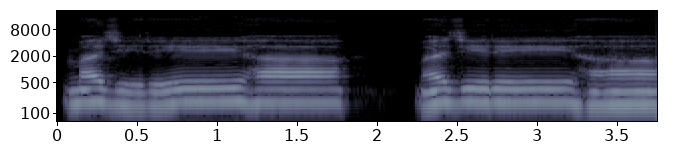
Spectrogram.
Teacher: مجریہا کی رو کو قطرے اور سویرے کی طرح باریک پڑھیں گے۔ یعنی اب وہ والی بات آپ لوگوں کی سمجھ میں آ گئی ہوگی جو میں نے شروع میں بیان کیا کہ مجریحہ کا مطلب ہوتا ہے زبر اور زیر کے درمیان پڑھنا۔ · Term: امالہ والی رے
